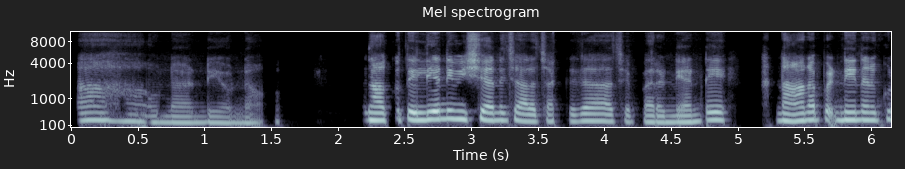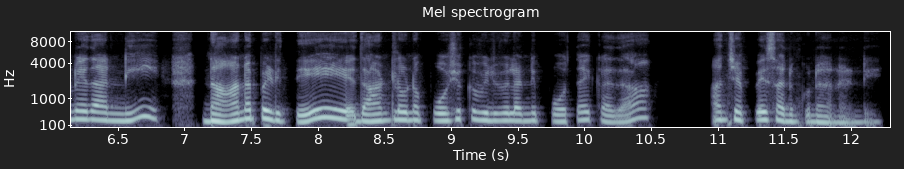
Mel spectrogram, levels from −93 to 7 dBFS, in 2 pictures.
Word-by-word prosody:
ఆహా! 220 -3 -4
అవునాండి 165 -1 -7
అవునా! 155 0 -8 0.9
నాకు 220 +2 +3
తెలియని 245 +3 +6
విషయాన్ని 225 -3 +3
చాలా 200 -3 +2
చక్కగా 195 +1 -3 0.2
చెప్పారండి. 175 -1 -4
అంటే 215 +5 -1 0.5
నానపె 220 +4 +3
నేను 230 0 +5
అనుకునేదాన్ని 230 0 0 0.5
నానపెడితే, 205 -1 +3 0.4
దాంట్లో 210 +4 +1
ఉన్న 225 0 -2
పోషక 210 +5 -1
విలువలన్నీ 215 -1 -1
పోతాయి 205 +5 -4
కదా! 180 +5 -4 0.6
అని 235 - -2
చెప్పేసి 230 0 +1
అనుకున్నానండి. 175 -2 -5
210 Hz, 110 wpm, -23 LUFS, 185-230 Hz, 0.9 s, తెలియని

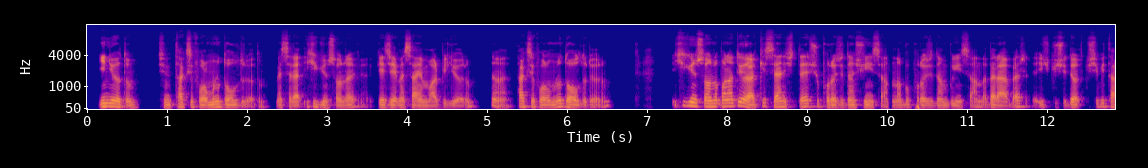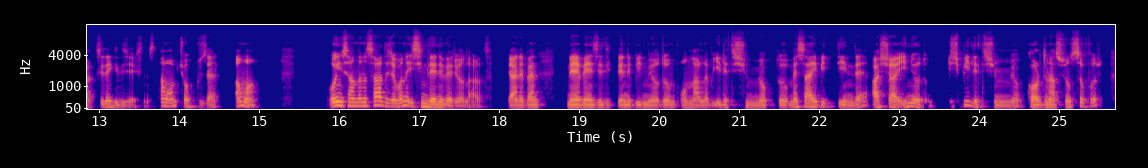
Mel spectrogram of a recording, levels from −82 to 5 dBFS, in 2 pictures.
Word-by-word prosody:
İniyordum. 120 -9 +4 0.2
Şimdi 100 -2 -4
taksi 110 0 0
formunu 110 +1 +2
dolduruyordum. 100 -1 -3
Mesela - - +1
2 115 +1 -4
gün 100 -4 -1
sonra, 90 +5 0 0.2
gece 100 -2 +2
mesaim 90 -2 +1
var 80 0 -2
biliyorum, 85 -1 -5 0.2
değil - - 0
mi? - - -6
Taksi 125 -1 +1
formunu 105 +4 +1
dolduruyorum. 100 -7 0 0.7
2 170 - -3
gün 160 -1 +6
sonra 135 -1 +4
bana 140 +1 +3
diyorlar 100 -12 +6
ki, 150 - -2
sen 120 -3 +4
işte 125 +3 0
şu 130 - -5
projeden 100 -4 0
şu 100 +2 -2
insanla, 95 +1 -3
bu 100 - -7
projeden 90 -2 -2
bu - - -6
insanla 85 -1 -4
beraber 90 +9 +1
3 - - -7
kişi, - - -5
4 - - +2
kişi - - -5
bir 130 - -5
taksiyle 125 0 -1
gideceksiniz. 95 -6 -8
Tamam, 150 0 0
çok 130 -5 -5
güzel 85 - -5 0.2
ama - - +1 0.8
o 165 - +6
insanların 160 -2 +4
sadece 155 -5 +3
bana 155 +6 +2
isimlerini 115 - +3
veriyorlardı. 90 - -3 0.3
Yani, 95 +1 +4
ben 105 0 +1 0.3
neye 105 +1 +8
benzediklerini 100 -1 +1
bilmiyordum, 95 -1 -2
onlarla 95 -1 -4
bir - - -5
iletişim 95 -1 -3
yoktu. 100 0 -3
Mesai 115 +2 +2
bittiğinde 90 +8 -3
aşağı 115 -1 +4
iniyordum. 140 +6 -1 0.2
Hiçbir 185 -1 -3
iletişimim 85 - -4
yok. - - -7
Koordinasyon 105 +1 +1
0. 110 0 -3
105 Hz, 165 wpm, -24 LUFS, 95-125 Hz, 0.8 s, neye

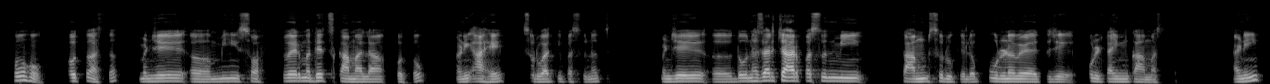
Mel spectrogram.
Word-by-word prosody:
हो, 190 +2 +3
हो. 170 - -1 0.3
होतं 155 0 -1
असं. 150 - -3 0.2
म्हणजे 140 +1 +2 0.3
अ, 125 -2 -1
मी 140 +2 -1
सॉफ्टवेअरमध्येच 155 +4 0
कामाला 125 -3 +2 0.2
होतो - - -7 0.3
आणि 125 +3 0
आहे, 125 +1 +1 0.3
सुरुवातीपासूनच. 130 0 -4 0.5
म्हणजे 135 +2 +2 0.3
अ, 125 0 -3
2004 170 +4 +6
पासून 170 -1 0
मी 150 -1 +4 0.4
काम 135 +1 +3
सुरु 130 -4 -2
केलं, 125 0 -5
पूर्ण 135 -2 +2
वेळेचं 125 -2 +2
जे 120 -2 -1 0.2
फुल 145 -3 0
टाईम 130 -1 0
काम 120 -3 -2
असतं 110 - -18 0.6
आणि 150 +8 +2
135 Hz, 135 wpm, -26 LUFS, 125-155 Hz, 0.6 s, 2004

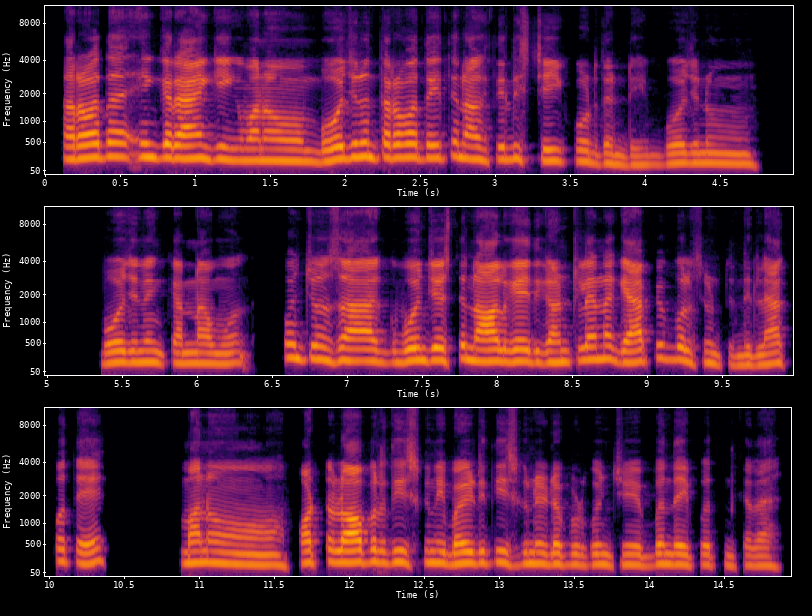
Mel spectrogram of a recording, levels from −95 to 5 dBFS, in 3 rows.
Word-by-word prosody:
తర్వాత, 225 +3 +5 0.3
ఇంక 235 -1 0
ర్యాంకింక 210 -3 +3
మనం, 190 0 +1 0.3
భోజనం 220 +6 +3
తర్వాతయితే 230 0 +1
నాకు 205 -3 +1
తెలిసి 205 -1 -4
చేయకూడదండి. 160 -8 -4 0.2
భోజనం, 150 +1 -3 0.9
భోజనం 175 0 0
కన్నా 165 0 -1
ము 160 - -4 0.4
కొంచెం 230 -2 0
సాగ్, 195 -3 +3
భోం 205 +1 +4
చేస్తే, 205 +3 +2
4,5 190 -1 +4
గంటలైనా 210 +6 0
గ్యాపీబల్సుంటుంది. 175 -8 -2
లాకపోతే, 170 +2 -3 0.7
మనం 185 0 +1 0.5
పొట్ట 185 +1 -1
లోపల 190 +1 +6
తీసుకొని, 185 0 -2
బయట 180 +1 +3
తీసుకునేటప్పుడు 165 -2 -2
కొంచెం 160 -1 -5
ఇబ్బందయిపోతుంది 155 -1 -3
కదా! 145 0 -6
185 Hz, 120 wpm, -23 LUFS, 165-205 Hz, 0.9 s, లోపల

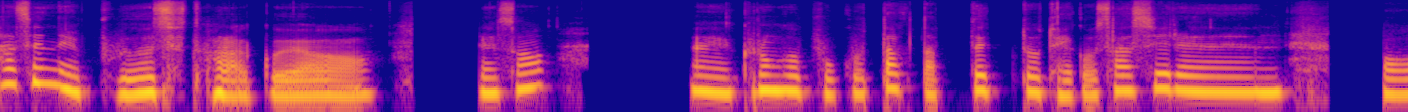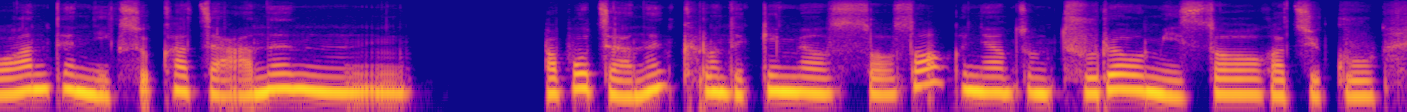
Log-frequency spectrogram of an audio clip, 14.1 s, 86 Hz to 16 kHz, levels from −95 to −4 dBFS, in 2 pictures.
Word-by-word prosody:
사진을 320 -5 +2
보여주더라고요. 190 - 0 0.5
그래서 235 +6 0 0.8
예 230 -2 +4
그런 240 +1 +4
거 240 - +4
보고 210 -1 -7
딱 255 +4 -1
납득도 235 -1 -3
되고 190 -2 -5
사실은 230 -2 +1 0.5
저한테는 225 +3 +3
익숙하지 220 +3 -5
않은 225 +1 +2 0.7
가 210 - 0
보지 250 -1 -1
않은 210 +8 +1
그런 230 -2 +1
느낌이었어서 225 - 0
그냥 230 -6 +2
좀 220 -2 -1
두려움이 225 -1 +2
있어 205 +3 -2
가지고 185 0 -5
225 Hz, 270 characters per minute, -22 LUFS, 205-240 Hz, 0.8 s, 예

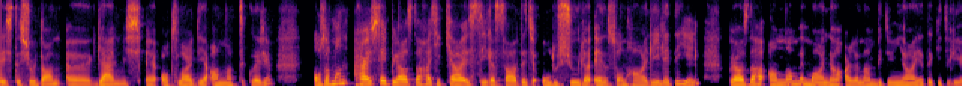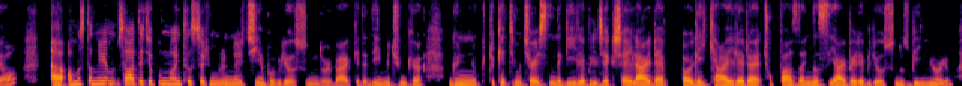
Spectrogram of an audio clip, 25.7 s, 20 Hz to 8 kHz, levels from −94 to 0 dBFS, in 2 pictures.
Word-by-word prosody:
işte, 165 -1 0
şuradan, 165 -3 +1
ııı, 155 -2 0
gelmiş, 155 -1 +2
eee, 155 -2 -1
otlar 165 -1 0
diye 165 0 +1
anlattıkları, 190 - -2 0.5
o 215 - +4
zaman 285 +6 +2
her 240 +1 +6
şey 275 +1 +4
biraz 230 -1 +4
daha 240 +1 +1
hikâyesiyle, 220 -1 +2
sadece 200 +1 +1
oluşuyla, 205 +2 +1
en 195 +1 +3
son 205 +1 -3
hâliyle 215 +4 -3
değil, 260 +1 -2 0.4
biraz 220 0 +7
daha 235 +1 +4
anlam 215 +3 0
ve 250 - +1
mana 210 0 0
aranan 200 +2 -1
bir 205 -2 -5
dünyaya 190 +2 -1
da 230 - +2
gidiliyor. 155 - -6 0.5
Aaa, 190 -1 +7
ama 225 +4 0
sanırım 275 0 -2
sadece 265 -2 0
bunu, 265 +1 -1
hani, 260 0 -1
tasarım 250 -2 -2
ürünler 235 0 -2
için 220 -3 -2
yapabiliyorsundur 160 -3 -5
belki 165 +4 -3
de, 185 - -6
değil 215 +1 -3
mi? 185 -3 -4
Çünkü 185 +1 -4 0.4
günlük 200 +1 -2
tüketim 195 -2 -4
içerisinde 190 -1 -1
giyilebilecek 180 0 -1
şeylerde 180 -1 +3 0.3
öyle 195 0 +3
hikâyelere 185 -1 +2
çok 190 - -11
fazla, 190 -1 +2
hani, 185 +1 -1
nasıl 195 +1 -1
yer 175 -2 +3
verebiliyorsunuz, 165 +1 -2
bilmiyorum. 180 +2 -3
195 Hz, 140 wpm, -27 LUFS, 180-225 Hz, 0.5 s, biraz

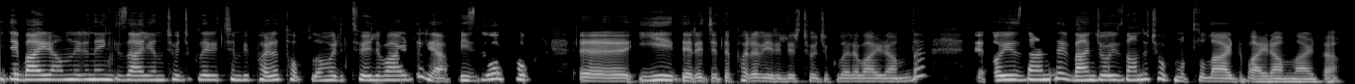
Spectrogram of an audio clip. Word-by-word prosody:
bir 235 - 0
de 235 -3 +3
bayramların 220 0 +4
en 225 -1 +5
güzel 205 -2 0
yanı, 205 0 0
çocuklar 215 0 -2
için 210 +1 -2
bir 210 - -2
para 220 0 +1
toplama 200 -3 -2
ritüeli 200 +1 0
vardır 205 - -1
ya, 145 -11 +1
bizde 195 +1 -1
o 245 +2 +4 0.2
çok, 215 -2 +2 0.5
eee, 150 -5 +1
iyi 200 +3 +2
derecede 160 -1 -2
para 160 -3 -3
verilir 145 -1 -3
çocuklara 145 +1 -7
bayramda. 145 - -4 0.5
E, - - -2
o 200 - +4
yüzden 215 +1 +5
de 250 -6 +1
bence 200 +2 +4
o 210 - +4
yüzden 210 +1 +1
de 235 - +3
çok 240 -4 -3
mutlulardı 150 -7 -3
bayramlarda. 130 -3 -2
205 Hz, 155 wpm, -23 LUFS, 150-220 Hz, 0.5 s, en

